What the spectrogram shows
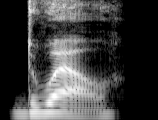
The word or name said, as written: dwell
